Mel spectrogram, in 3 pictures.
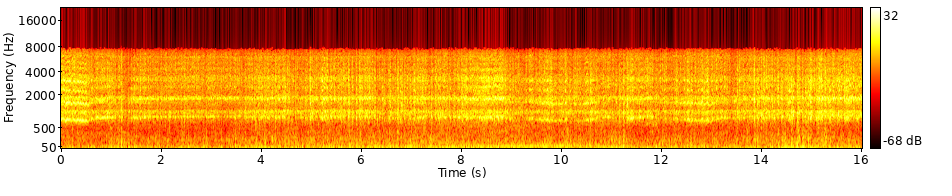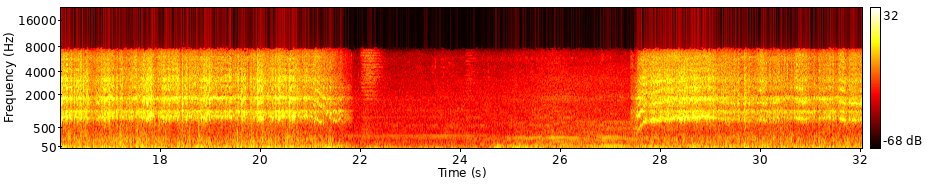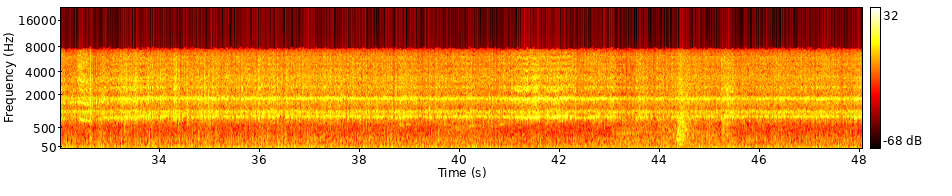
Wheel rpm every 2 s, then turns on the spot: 220, 230, 230, 230, 220, 220, 220, 220, 230, 230, 130, 0, 0, 40, 210, 220, 220, 230, 230, 230, 230, 230, 230, 230.
none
